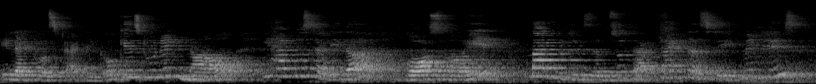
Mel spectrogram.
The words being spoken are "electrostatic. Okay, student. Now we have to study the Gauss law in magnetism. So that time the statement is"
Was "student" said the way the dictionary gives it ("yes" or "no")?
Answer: no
